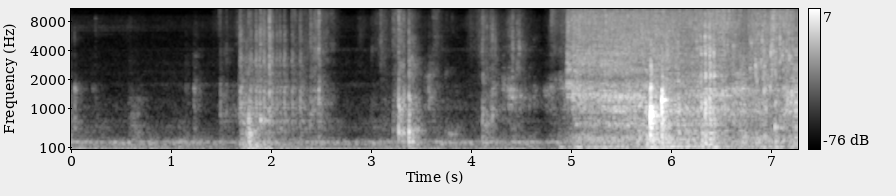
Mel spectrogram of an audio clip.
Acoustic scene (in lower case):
kitchen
